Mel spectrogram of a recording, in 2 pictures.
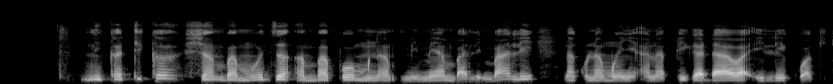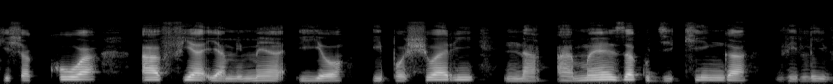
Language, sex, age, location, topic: Swahili, male, 25-35, Kisii, health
